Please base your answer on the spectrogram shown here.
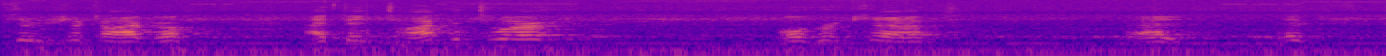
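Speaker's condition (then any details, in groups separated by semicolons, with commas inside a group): Cerebral palsy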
